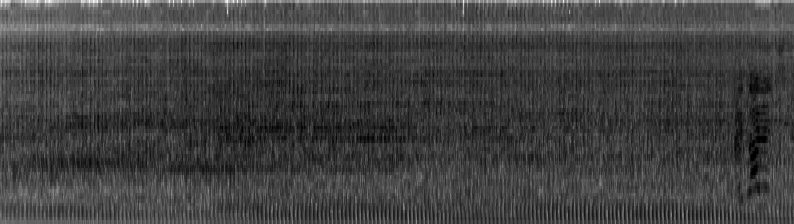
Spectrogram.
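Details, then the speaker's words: Vintage custom gold trommel wash plant with modified water pump: fast, even pounding beat near three and a half per second over heavy rumble; pump spun too fast and hardly moves water, faster speed gives less flow. "pretty fast and it's hard I got it spinning pretty fast and it's hardly pumping any water"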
